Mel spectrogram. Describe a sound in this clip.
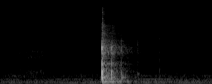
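A plastic hard hat knocks against a table.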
